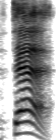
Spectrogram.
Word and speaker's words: ت: So the ta, it's not like the letter T in English. There should be no thrust of air coming from between the teeth when pronouncing it.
